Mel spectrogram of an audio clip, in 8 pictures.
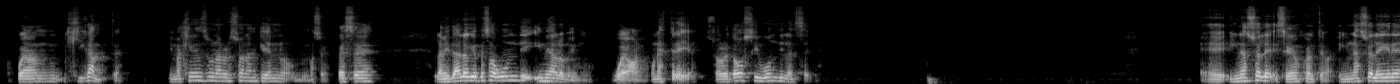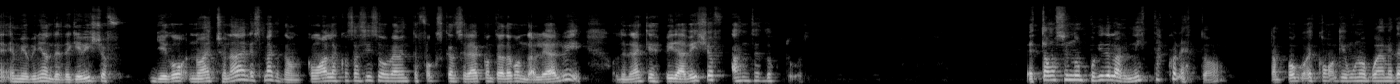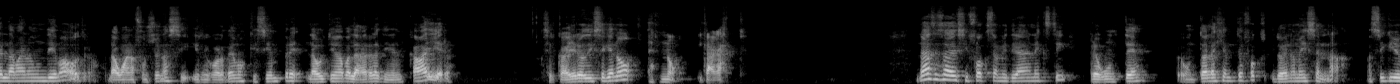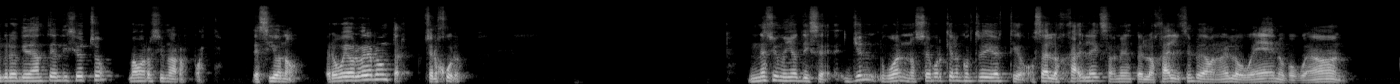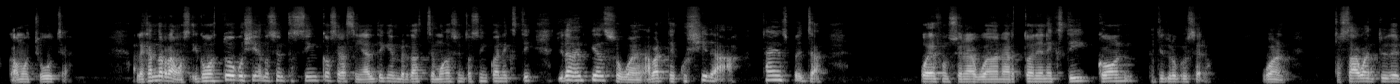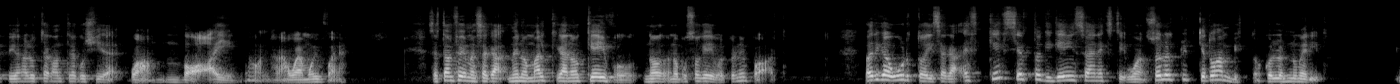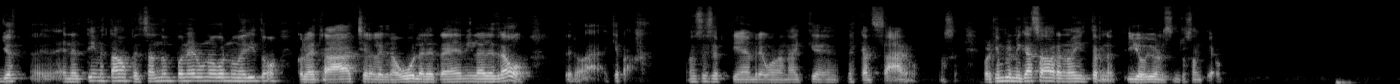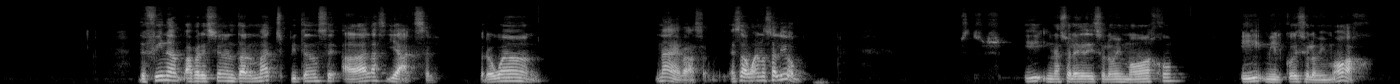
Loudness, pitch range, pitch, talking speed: -21 LUFS, 130-170 Hz, 150 Hz, 205 wpm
